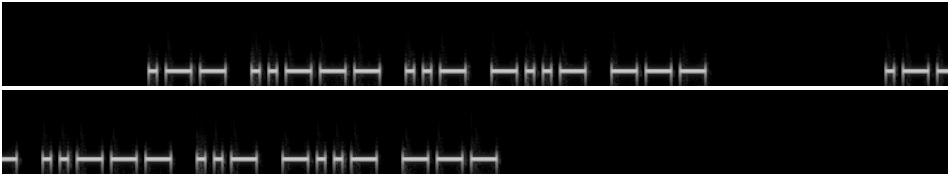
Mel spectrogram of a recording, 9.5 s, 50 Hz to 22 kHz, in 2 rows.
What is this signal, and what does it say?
Morse code, heard as a keyed tone, about 28 wpm, 700 Hz. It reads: W2UXO W2UXO
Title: USA Call Signs - 5 Characters - Repeated 2x - 28wpm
